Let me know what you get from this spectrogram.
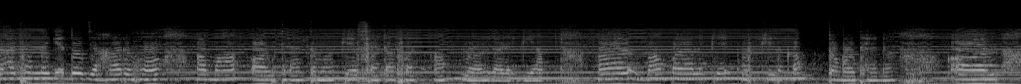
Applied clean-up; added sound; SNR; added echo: none; Bowed string instrument; 6 dB; reverberation time 2.3 s.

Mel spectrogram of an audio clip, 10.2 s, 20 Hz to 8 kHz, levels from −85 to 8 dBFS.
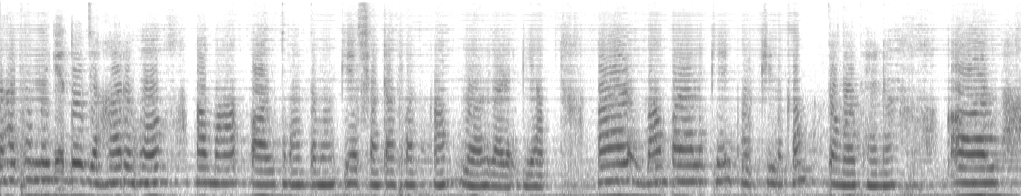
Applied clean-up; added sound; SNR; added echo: neural separator model SepFormer DNS4.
